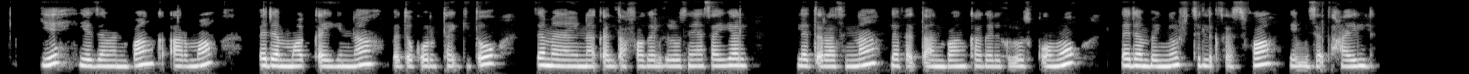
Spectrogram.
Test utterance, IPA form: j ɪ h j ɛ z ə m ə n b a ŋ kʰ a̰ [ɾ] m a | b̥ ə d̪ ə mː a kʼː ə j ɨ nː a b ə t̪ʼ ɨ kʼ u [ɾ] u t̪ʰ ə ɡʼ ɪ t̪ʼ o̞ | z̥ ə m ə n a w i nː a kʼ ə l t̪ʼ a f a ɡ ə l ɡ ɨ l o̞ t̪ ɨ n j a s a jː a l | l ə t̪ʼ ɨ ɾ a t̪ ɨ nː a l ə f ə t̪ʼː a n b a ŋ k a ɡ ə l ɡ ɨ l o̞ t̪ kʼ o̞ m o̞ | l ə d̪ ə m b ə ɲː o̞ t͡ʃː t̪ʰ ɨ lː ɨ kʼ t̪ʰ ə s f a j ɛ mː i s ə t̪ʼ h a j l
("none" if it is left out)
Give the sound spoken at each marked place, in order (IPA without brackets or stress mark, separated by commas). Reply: ɾ, ɾ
